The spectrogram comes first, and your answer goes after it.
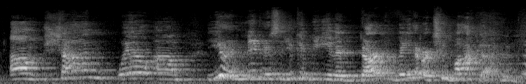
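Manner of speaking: put-on high childish taunting voice. A boy taunting his classmate, in a high childish voice. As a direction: play the smug little kid offering roles.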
